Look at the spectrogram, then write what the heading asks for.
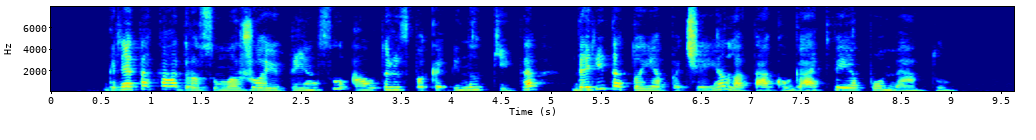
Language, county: Lithuanian, Vilnius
